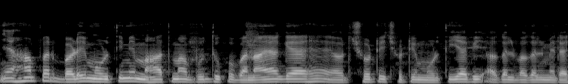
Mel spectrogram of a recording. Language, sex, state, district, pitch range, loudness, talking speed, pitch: Hindi, male, Uttar Pradesh, Varanasi, 110-125 Hz, -24 LUFS, 210 wpm, 120 Hz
